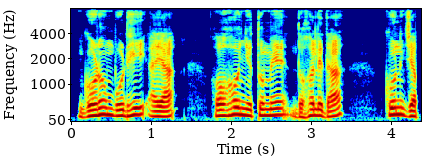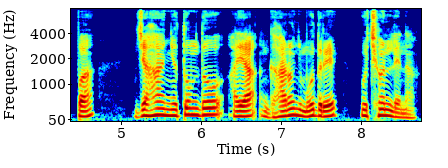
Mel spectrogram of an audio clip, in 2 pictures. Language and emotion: Santali, neutral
